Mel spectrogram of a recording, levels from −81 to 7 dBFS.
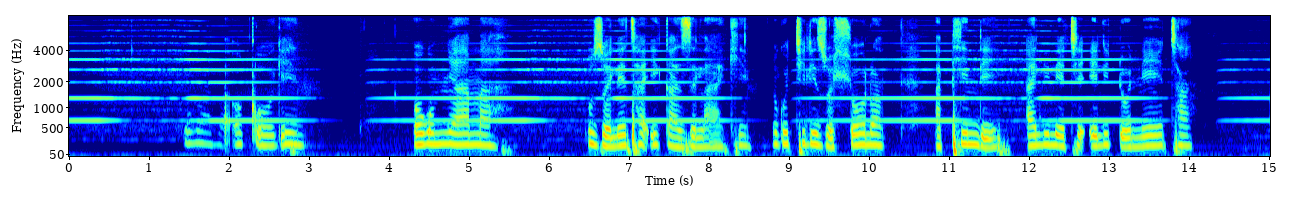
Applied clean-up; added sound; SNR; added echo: none; Bowed string instrument; 10 dB; none.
